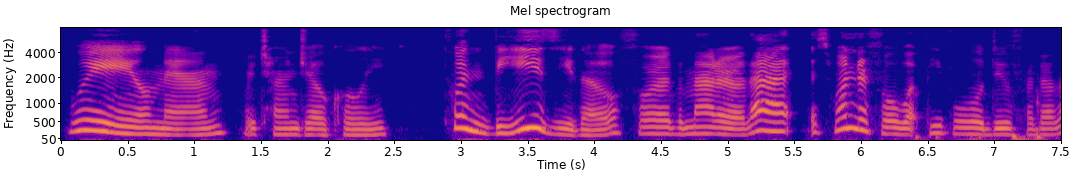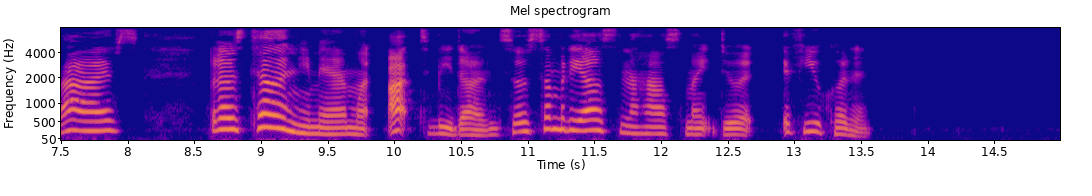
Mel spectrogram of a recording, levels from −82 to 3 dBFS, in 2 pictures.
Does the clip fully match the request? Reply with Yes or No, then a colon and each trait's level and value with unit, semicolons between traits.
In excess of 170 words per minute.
Yes: average, 190 wpm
